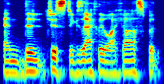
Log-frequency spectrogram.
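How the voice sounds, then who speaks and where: A man's voice: fairly low pitch, little pitch movement, moderate pace. An easygoing man from Australia with an Australian accent, chatting casually and answering briefly. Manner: easygoing, brief agreements, laughs often. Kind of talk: casual chat.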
